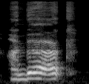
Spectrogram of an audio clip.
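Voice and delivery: a husky rough voice. A narrator's reading. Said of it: "he said in a husky voice".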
